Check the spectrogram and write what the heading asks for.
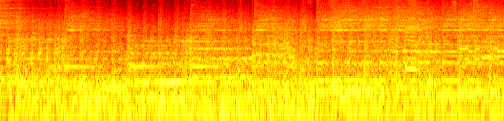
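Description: Garage punk rock'n'roll band playing live: electric guitars and drum kit, loud and steady.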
